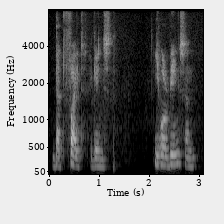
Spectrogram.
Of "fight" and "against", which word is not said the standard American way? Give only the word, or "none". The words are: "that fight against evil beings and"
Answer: none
